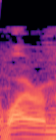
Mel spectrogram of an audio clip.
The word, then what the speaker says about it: Wyrm: Because it's called Wyram, which is pronounced worm, but it's Wyram. That's the irony in it. But let's just get one thing straight. There is a Wyram, which is pronounced Wyram or worm, and then there is a worm, pronounced worm.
